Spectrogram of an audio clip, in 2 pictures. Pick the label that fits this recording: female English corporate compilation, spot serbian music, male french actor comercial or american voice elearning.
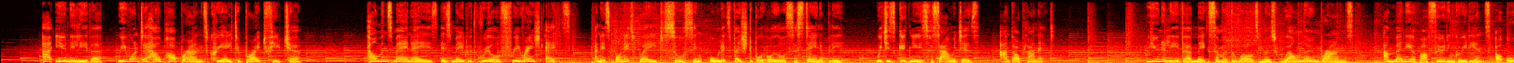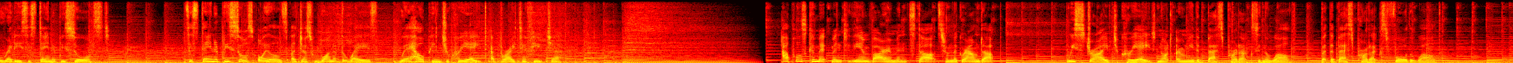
female English corporate compilation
